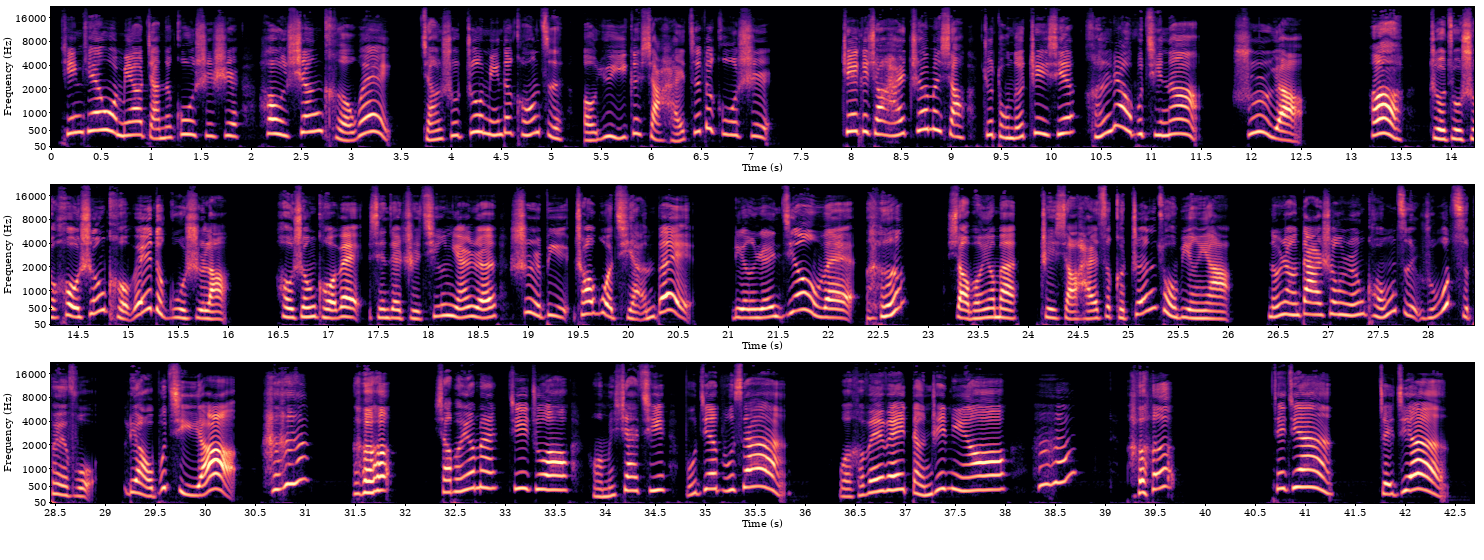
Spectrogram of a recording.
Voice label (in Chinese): 女 可爱 女童 男童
